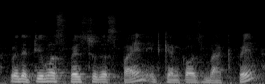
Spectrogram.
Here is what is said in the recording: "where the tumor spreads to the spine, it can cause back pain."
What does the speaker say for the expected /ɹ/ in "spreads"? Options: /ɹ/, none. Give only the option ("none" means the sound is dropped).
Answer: none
